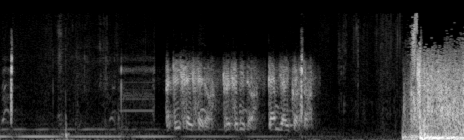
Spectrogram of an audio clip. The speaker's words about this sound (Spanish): ¡Ponte a cubierto! De repente todos los soldados se ponen a cubierto al escuchar una explosión.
